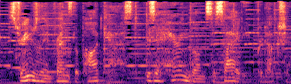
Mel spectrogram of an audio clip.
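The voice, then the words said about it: Public radio announcer voice. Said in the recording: “My most NPR voice.”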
